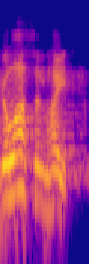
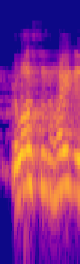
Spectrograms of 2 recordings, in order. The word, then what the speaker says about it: Gelassenheit: I agree with him, and I am not German either, but it is a German term. As I understand it, Gelassenheit would be possibly a pronunciation of the term.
